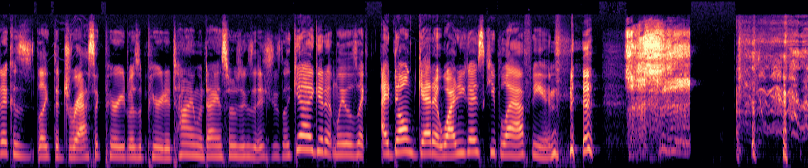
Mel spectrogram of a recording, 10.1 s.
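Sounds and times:
speech: 0:00.0 - 0:10.0
sneeze sound effect: 0:07.8 - 0:08.7.

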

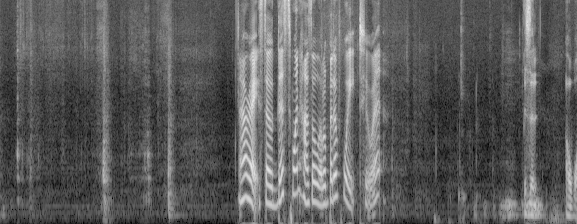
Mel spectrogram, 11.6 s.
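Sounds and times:
gift box being opened with handling knocks and rustles: 0:01.9 - 0:03.6
speech: 0:04.8 - 0:07.8, 0:10.5 - 0:11.5.

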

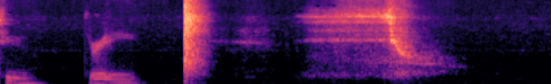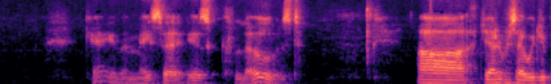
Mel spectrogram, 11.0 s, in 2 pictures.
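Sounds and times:
speech: 0:00.0 - 0:01.5, 0:06.4 - 0:08.6, 0:09.7 - 0:11.0
hand clapping: 0:01.8 - 0:02.2.

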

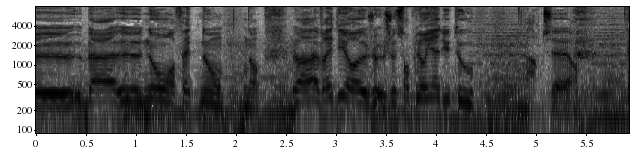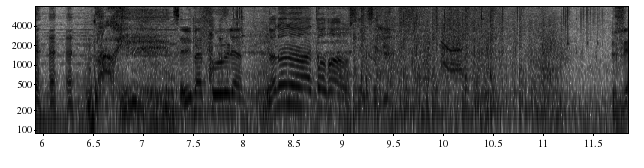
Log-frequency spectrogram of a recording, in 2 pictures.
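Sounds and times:
speech: 0:00.5 - 0:10.5
laughter: 0:05.4 - 0:07.7, 0:09.0 - 0:10.0
rapid gunfire: 0:09.0 - 0:11.3.

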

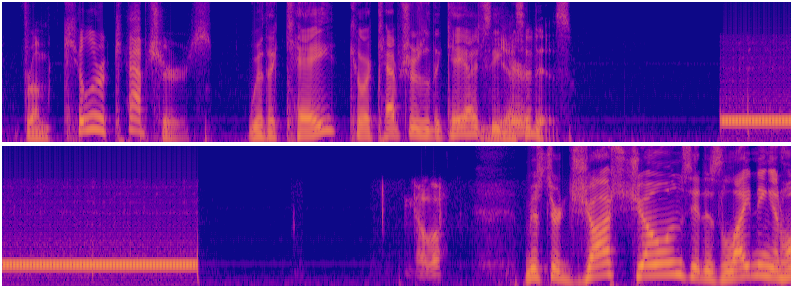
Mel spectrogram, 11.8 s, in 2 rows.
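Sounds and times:
speech: 0:00.2 - 0:04.4, 0:09.0 - 0:11.8
telephone dial tone while placing call: 0:05.4 - 0:07.4.

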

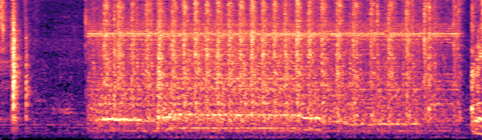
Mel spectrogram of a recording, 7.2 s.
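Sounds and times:
sewing machine doing a straight stitch around fabric edge: 0:01.3 - 0:07.0.

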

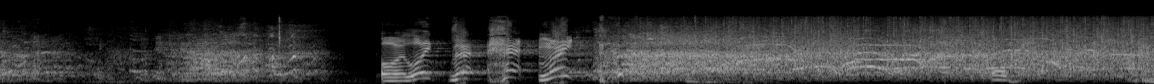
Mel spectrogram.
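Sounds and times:
laughter: 0:00.0 - 0:03.4, 0:05.7 - 0:08.3, 0:09.3 - 0:11.5
speech: 0:04.0 - 0:05.9
audience applause: 0:06.3 - 0:11.5
crowd cheers: 0:06.4 - 0:11.5.

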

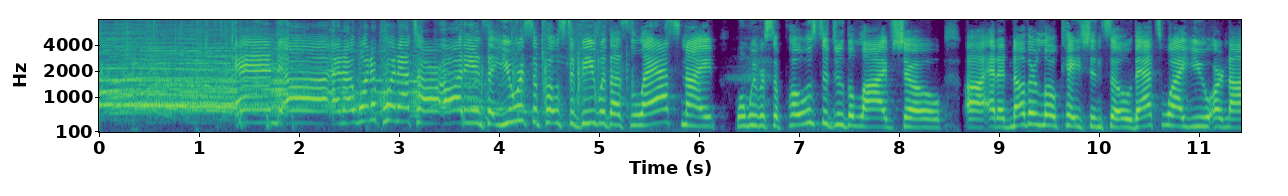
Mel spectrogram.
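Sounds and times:
crowd cheering: 0:00.0 - 0:05.4
speech: 0:01.4 - 0:02.0, 0:02.6 - 0:11.4.

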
